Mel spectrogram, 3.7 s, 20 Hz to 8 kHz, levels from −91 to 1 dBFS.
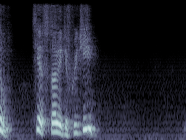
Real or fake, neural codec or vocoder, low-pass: fake; codec, 16 kHz, 0.5 kbps, X-Codec, WavLM features, trained on Multilingual LibriSpeech; 7.2 kHz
